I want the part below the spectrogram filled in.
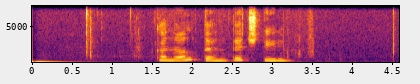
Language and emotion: Russian, neutral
